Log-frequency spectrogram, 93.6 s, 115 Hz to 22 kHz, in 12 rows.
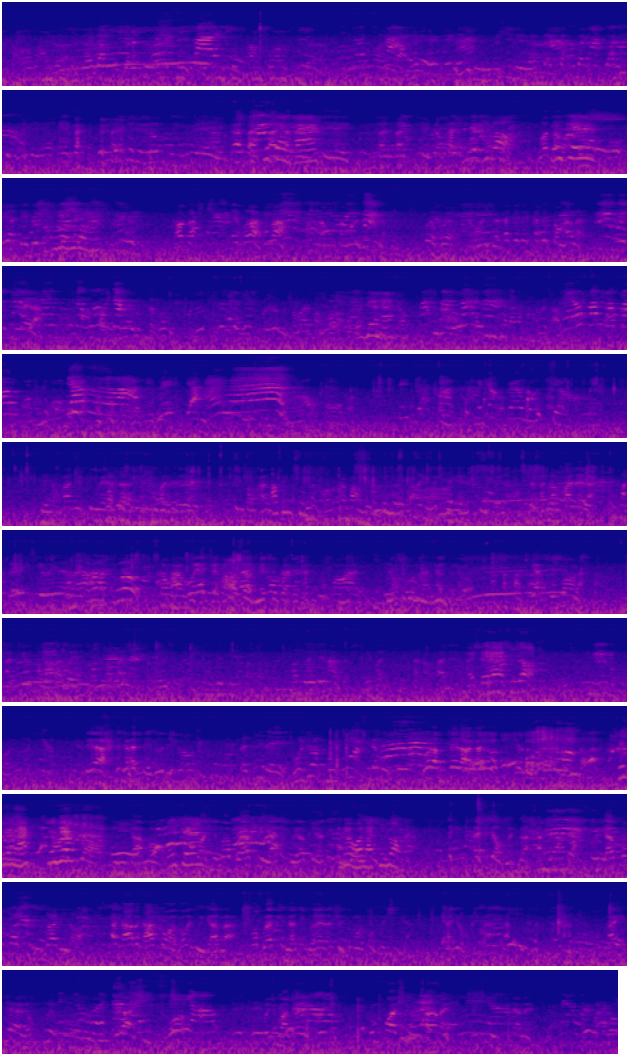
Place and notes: {"title": "Taipei Botanical Garden, Taipei City - in the Park", "date": "2013-09-13 17:03:00", "description": "in the Park, Children and the elderly, birds song, Sony PCM D50 + Soundman OKM II", "latitude": "25.03", "longitude": "121.51", "altitude": "13", "timezone": "Asia/Taipei"}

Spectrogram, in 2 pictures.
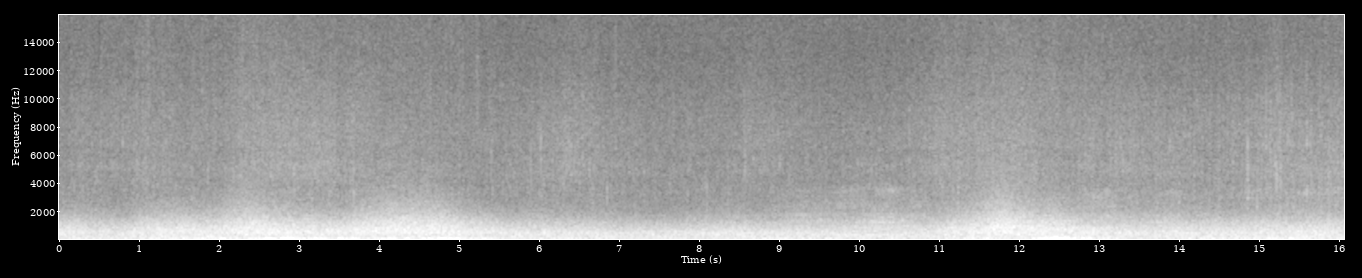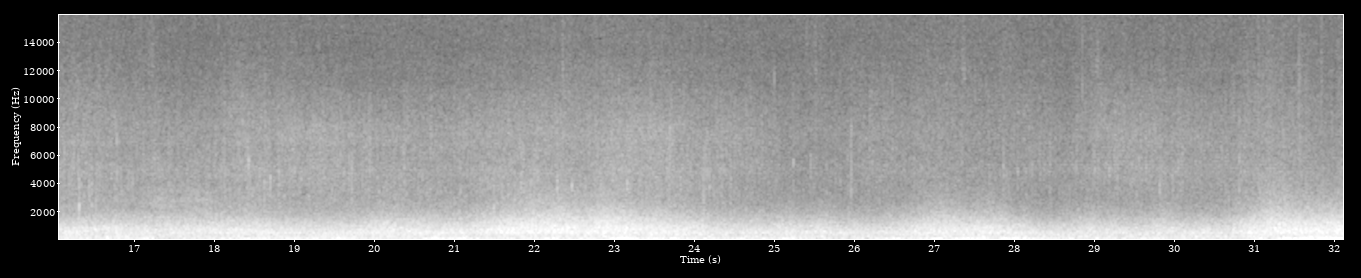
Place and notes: {"title": "Spremberg, Germany - Wind through a young conifer tree", "date": "2012-08-24 14:14:00", "description": "Small conifers have taken root around the edge of the mine precipice", "latitude": "51.59", "longitude": "14.29", "altitude": "83", "timezone": "Europe/Berlin"}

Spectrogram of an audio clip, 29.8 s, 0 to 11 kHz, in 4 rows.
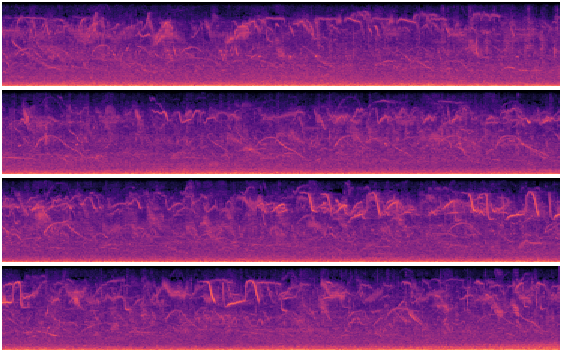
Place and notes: {"title": "Firenze, Italy - Starlings totally occupied Florence", "date": "2013-04-17 02:08:00", "description": "I still don't know, whether these starlings just stopped in Florence on their regular way to the north, or they were blocked there by the unusually delayed spring this year, or perhaps, it is their normal destination there.", "latitude": "43.78", "longitude": "11.25", "altitude": "52", "timezone": "Europe/Rome"}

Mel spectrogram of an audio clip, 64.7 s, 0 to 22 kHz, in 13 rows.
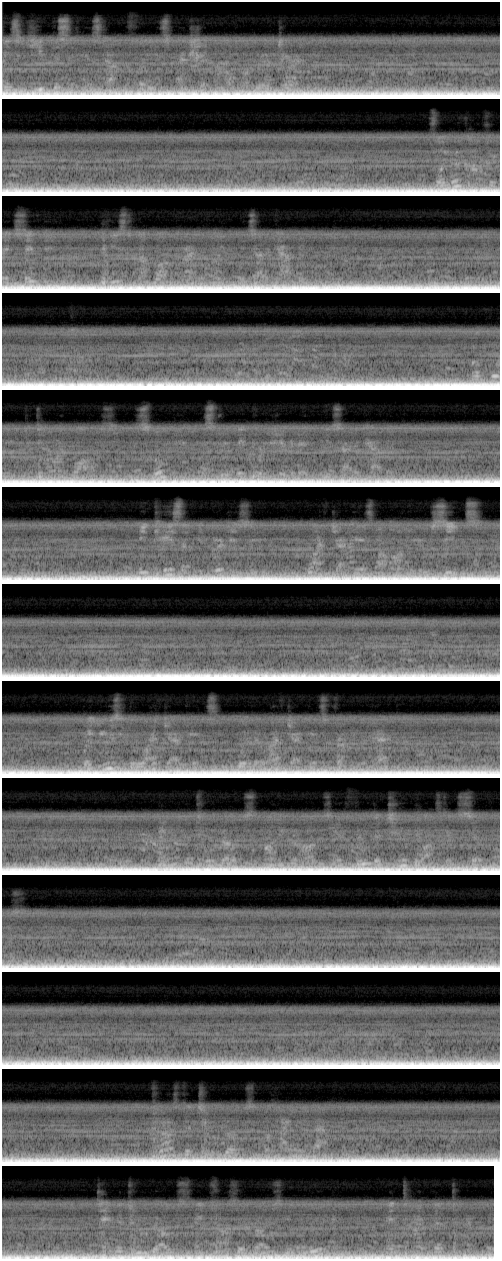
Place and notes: {"title": "東港漁港, Donggang Township - In the cabin", "date": "2014-11-01 12:30:00", "description": "In the cabin, Information broadcast by boat", "latitude": "22.47", "longitude": "120.44", "altitude": "3", "timezone": "Asia/Taipei"}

